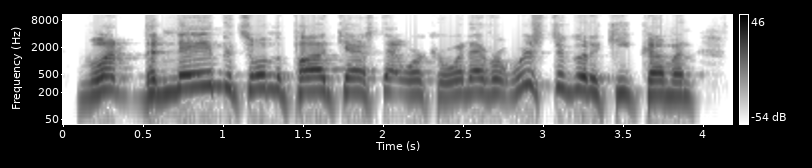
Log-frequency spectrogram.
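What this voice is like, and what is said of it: Imitates another person's voice. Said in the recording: “I'm going to tell you what Rich would have said. Let's see if I can do my impersonation.”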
